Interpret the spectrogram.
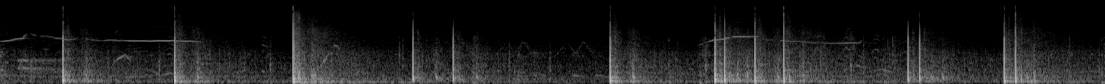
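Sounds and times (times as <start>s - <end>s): high firework whistle: 0.0s - 2.2s, 3.0s - 3.6s, 7.0s - 8.8s.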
